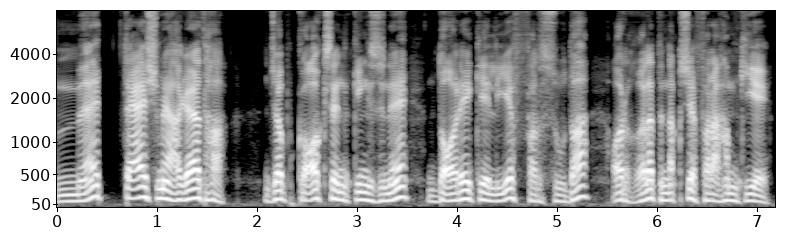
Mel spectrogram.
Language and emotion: Urdu, angry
